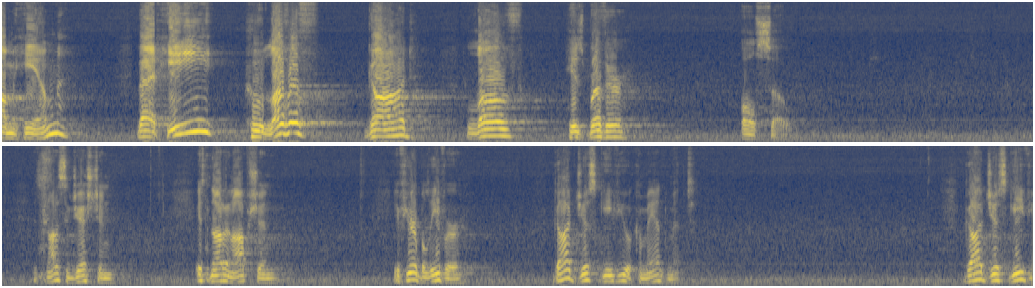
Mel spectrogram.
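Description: An elderly man speaks emphatically into a microphone, with pauses between phrases.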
